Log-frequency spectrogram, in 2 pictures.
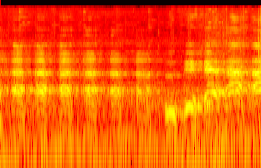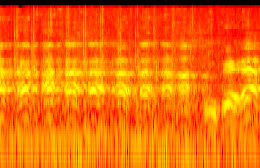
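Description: A cartoon villain's exaggerated gloating laugh in fast 'ha-ha-ha' runs, each new run starting with an upward swoop, with a low steady hum underneath.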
